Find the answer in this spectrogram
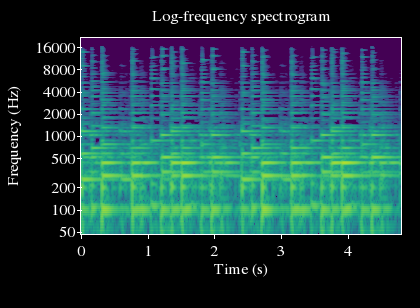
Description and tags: A picked Nylon String sequence. A little more chords in this one.
100bpm, loop, melodic, picked-nylon, sequence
